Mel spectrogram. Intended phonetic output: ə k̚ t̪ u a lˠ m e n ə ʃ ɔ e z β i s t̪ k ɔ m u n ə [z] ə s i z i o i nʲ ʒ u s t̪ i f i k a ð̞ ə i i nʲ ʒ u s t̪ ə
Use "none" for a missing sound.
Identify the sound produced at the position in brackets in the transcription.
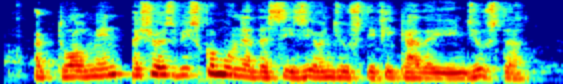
ð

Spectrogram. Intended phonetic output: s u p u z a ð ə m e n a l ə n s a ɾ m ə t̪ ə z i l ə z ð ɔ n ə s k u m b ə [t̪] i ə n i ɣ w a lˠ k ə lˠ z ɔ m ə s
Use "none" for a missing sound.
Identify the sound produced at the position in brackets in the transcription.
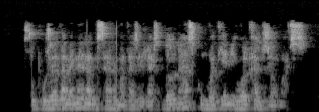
t̪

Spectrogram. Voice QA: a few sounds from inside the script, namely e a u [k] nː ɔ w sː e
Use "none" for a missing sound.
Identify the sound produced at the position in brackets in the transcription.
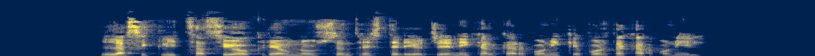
none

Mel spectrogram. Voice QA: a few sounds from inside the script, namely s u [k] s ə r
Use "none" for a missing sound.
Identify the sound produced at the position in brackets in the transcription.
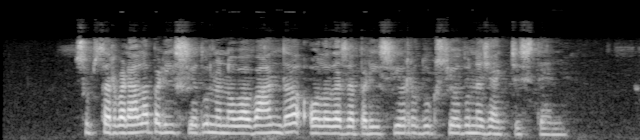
p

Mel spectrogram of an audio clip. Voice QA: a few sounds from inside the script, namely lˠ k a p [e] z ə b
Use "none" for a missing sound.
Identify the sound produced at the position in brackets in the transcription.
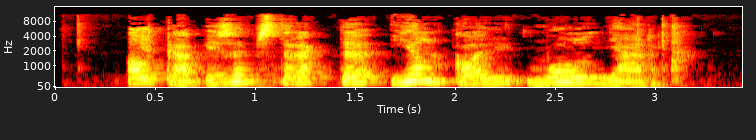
e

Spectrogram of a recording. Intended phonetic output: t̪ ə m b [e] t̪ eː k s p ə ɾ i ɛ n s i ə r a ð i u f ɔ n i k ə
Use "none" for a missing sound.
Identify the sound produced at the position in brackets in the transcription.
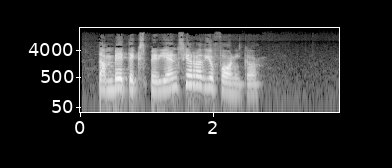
e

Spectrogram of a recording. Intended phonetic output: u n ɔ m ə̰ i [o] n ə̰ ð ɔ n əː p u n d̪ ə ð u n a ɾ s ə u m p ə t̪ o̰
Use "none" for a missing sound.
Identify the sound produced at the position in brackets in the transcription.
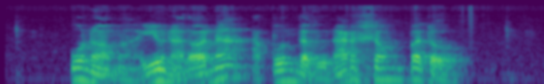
u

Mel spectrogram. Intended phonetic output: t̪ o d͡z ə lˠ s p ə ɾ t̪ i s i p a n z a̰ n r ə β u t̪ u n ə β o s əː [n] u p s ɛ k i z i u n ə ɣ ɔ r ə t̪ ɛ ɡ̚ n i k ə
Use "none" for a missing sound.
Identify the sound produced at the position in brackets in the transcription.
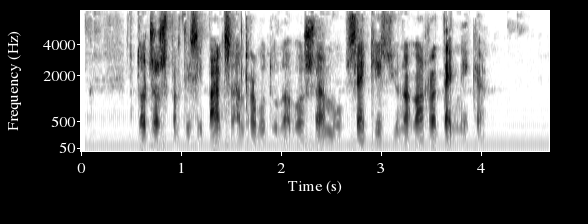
m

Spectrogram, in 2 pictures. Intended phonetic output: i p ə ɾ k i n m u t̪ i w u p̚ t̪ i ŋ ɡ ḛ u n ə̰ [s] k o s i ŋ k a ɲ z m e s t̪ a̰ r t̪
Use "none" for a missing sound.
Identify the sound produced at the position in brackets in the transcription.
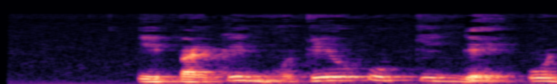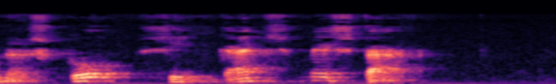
s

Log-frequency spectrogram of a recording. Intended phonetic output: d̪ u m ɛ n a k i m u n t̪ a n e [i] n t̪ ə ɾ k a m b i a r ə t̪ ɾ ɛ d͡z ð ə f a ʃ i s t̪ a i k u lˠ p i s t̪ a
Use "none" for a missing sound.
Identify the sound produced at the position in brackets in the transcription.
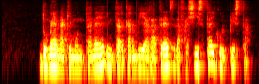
i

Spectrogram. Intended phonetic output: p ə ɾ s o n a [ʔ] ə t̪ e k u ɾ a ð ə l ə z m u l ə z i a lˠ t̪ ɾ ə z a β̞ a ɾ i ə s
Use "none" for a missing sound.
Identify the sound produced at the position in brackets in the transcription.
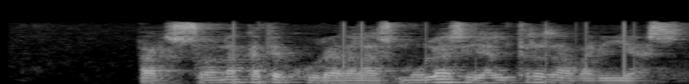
k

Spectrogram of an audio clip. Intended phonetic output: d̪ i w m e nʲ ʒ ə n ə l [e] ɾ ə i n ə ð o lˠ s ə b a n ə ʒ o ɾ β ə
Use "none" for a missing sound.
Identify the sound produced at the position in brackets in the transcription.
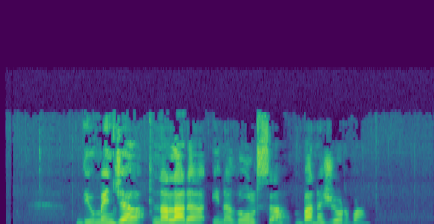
a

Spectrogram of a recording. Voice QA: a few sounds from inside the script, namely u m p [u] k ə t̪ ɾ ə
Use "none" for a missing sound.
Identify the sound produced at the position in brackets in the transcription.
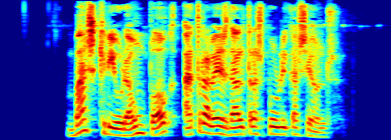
ɔ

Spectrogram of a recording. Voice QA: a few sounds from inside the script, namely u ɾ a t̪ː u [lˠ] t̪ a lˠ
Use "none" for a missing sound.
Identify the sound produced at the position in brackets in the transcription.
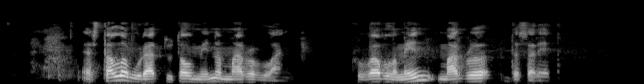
none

